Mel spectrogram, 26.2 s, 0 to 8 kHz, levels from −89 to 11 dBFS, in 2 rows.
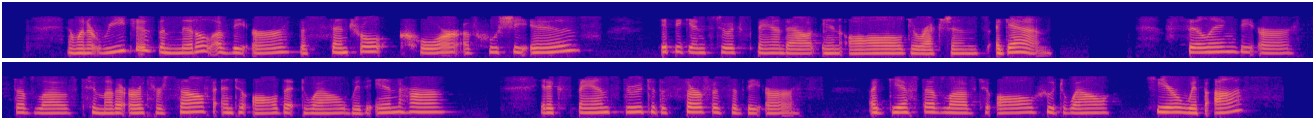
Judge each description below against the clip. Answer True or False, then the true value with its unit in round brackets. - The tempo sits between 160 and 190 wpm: False (140 wpm)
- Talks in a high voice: True (200 Hz)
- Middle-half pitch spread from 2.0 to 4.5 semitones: True (2.9 semitones)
